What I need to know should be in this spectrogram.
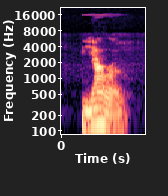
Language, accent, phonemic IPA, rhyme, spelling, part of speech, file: English, Southern England, /ˈjæɹəʊ/, -æɹəʊ, yarrow, noun, LL-Q1860 (eng)-yarrow.wav
- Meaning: 1. Any of several pungent Eurasian and North American herbs, of the genus Achillea, used in traditional herbal medicine 2. Common yarrow, Achillea millefolium, the type species of the genus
